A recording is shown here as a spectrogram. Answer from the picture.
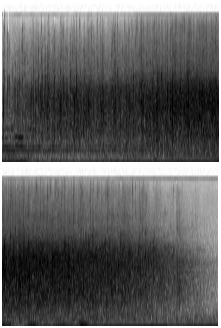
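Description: Live audience applauding as the piece ends, the last held note dying away in the first moment. The applause swells to a peak midway, then fades out.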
